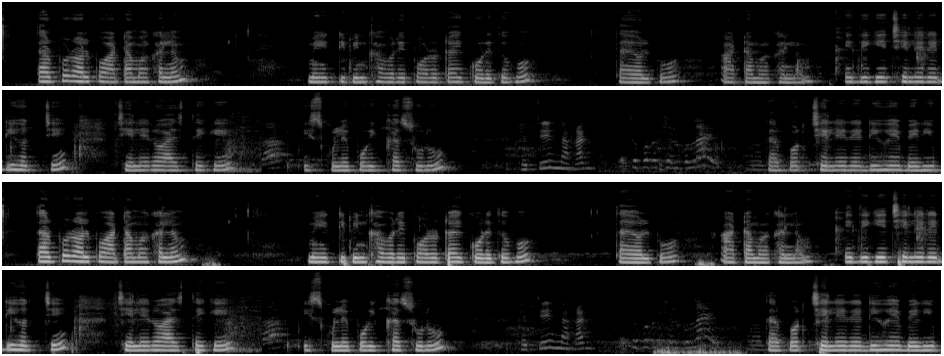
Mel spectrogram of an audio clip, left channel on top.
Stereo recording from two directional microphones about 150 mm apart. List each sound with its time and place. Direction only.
0.0 s speech: 25° right (ahead or behind)
3.1 s speech: 30° right (ahead or behind)
14.6 s a woman's voice: centre (ahead or behind)
17.0 s speech: 25° right (ahead or behind)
